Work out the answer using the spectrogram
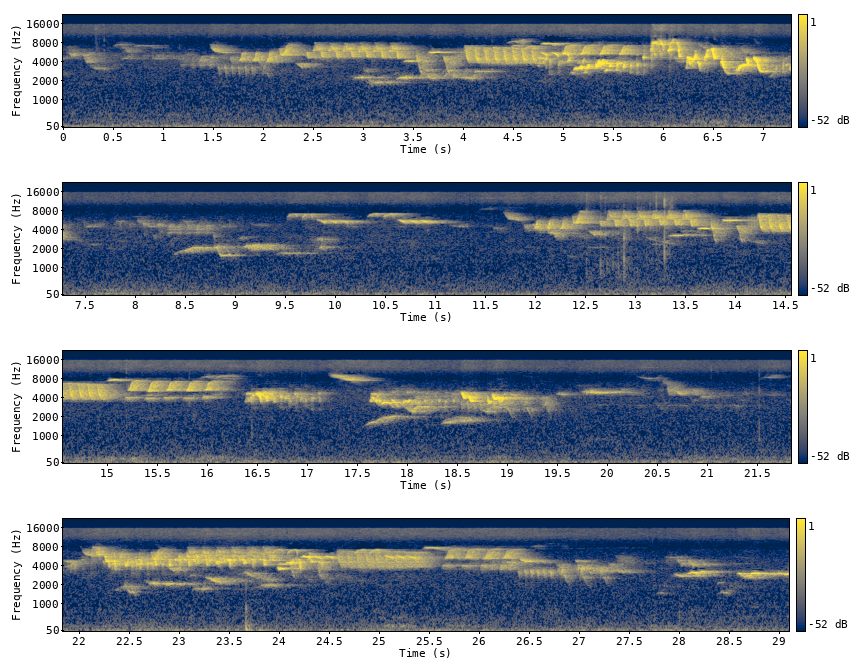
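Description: Wild birds singing: phrases of high, rapid trills and chirps in bursts of a few seconds, separated by brief pauses.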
